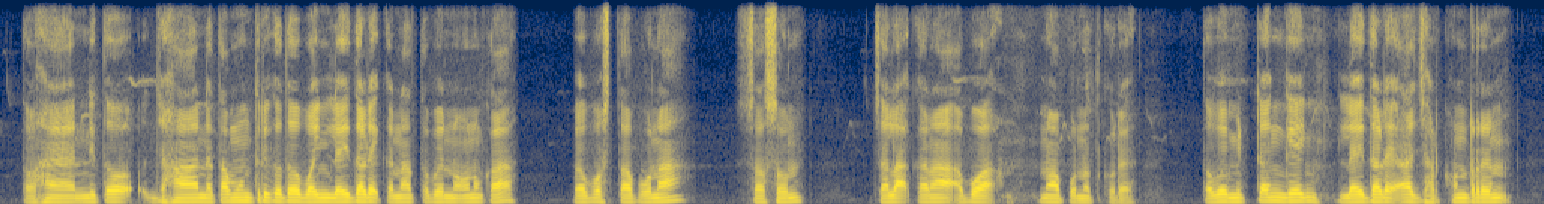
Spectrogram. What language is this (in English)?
Santali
